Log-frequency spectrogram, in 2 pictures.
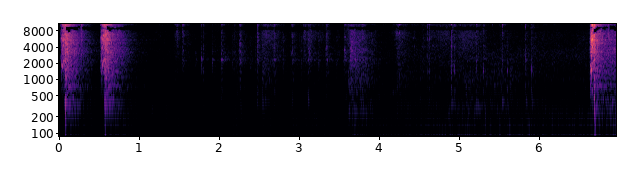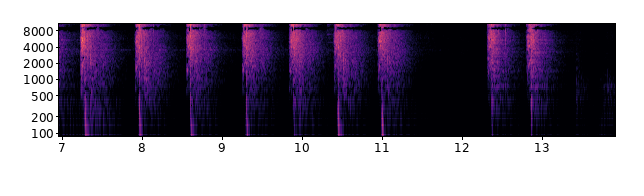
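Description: Gunshots bang out one after another, echoing sharply.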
